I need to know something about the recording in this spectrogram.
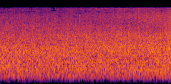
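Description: Water rushing steadily down a concrete irrigation ditch, spilling white and foaming over a small drop.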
